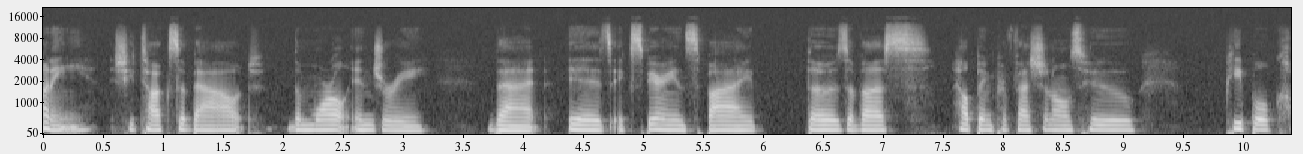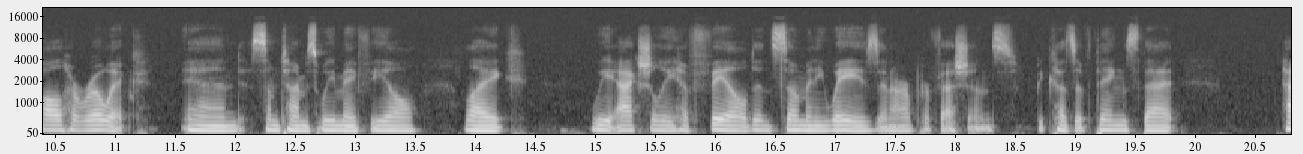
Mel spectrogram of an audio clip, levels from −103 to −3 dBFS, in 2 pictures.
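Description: A constant, even hiss sits under the speech throughout, roughly 35 dB below it, with no distortion. This points to low bit depth with dither, which fits about 9 bits.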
